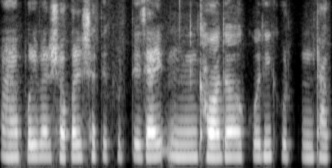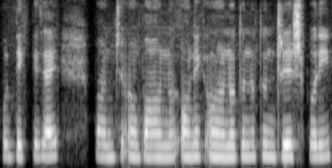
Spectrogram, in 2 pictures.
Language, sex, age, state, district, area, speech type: Bengali, female, 18-30, West Bengal, Jalpaiguri, rural, spontaneous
